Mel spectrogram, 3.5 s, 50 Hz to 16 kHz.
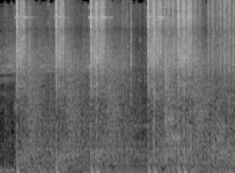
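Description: Bursts of rapid gunfire in Far Cry 4 online, several volleys of sharp shots in quick clusters over a steady background rumble.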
